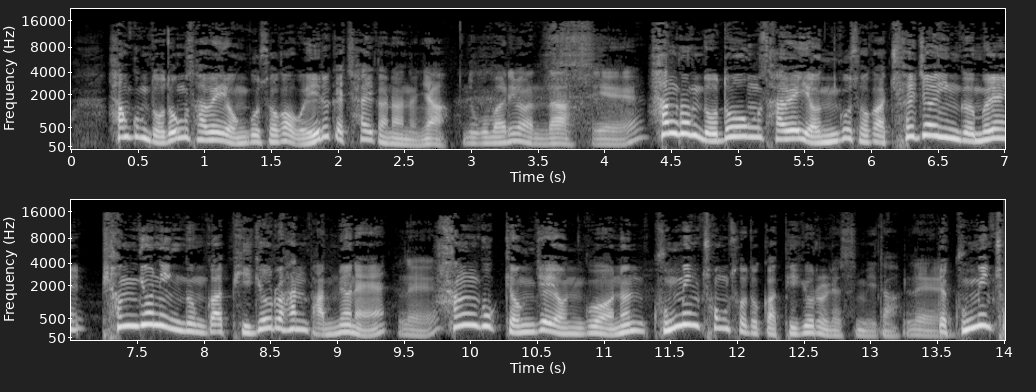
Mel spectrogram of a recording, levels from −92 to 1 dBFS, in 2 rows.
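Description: No technical faults are audible anywhere in the speech recording.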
